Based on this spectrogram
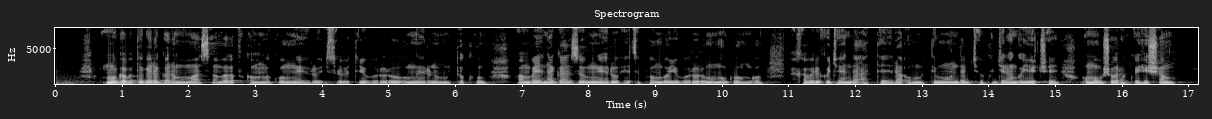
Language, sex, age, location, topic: Kinyarwanda, female, 25-35, Nyagatare, agriculture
